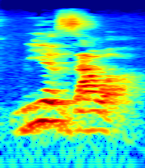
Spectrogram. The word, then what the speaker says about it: Miyazawa: Mia zawa. It's the brand. It kind of sounds like a motorcycle, which makes me feel comfortable.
